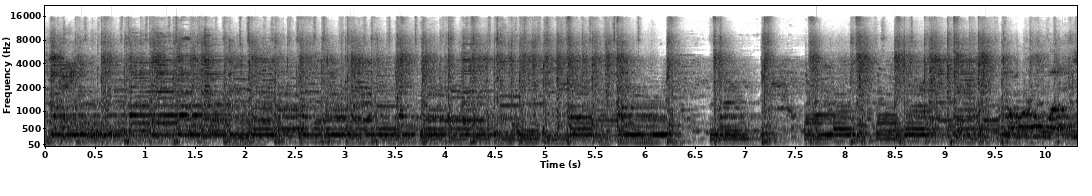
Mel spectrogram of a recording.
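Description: Live acoustic band playing an instrumental break: a harmonica holding long notes over strummed acoustic guitar, electric bass and cajon. The band briefly drops away about six and a half seconds in, then comes back.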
